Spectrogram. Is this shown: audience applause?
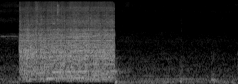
no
